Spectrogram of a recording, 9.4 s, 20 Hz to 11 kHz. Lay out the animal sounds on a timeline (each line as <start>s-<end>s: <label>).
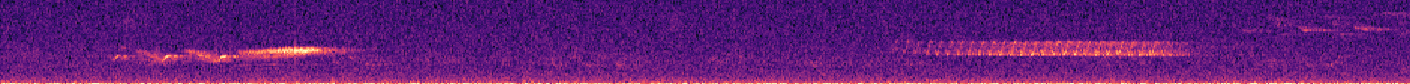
0.6s-2.3s: Black-throated Blue Warbler (Setophaga caerulescens)
5.8s-8.0s: Pine Warbler (Setophaga pinus)
7.9s-9.4s: Blackburnian Warbler (Setophaga fusca)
